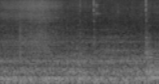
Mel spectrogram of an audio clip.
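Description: Steady outdoor city background noise: a continuous low rumble with a faint hum above it.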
